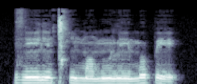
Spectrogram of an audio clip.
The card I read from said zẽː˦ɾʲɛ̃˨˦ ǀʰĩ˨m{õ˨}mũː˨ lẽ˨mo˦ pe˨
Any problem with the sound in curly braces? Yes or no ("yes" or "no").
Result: yes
